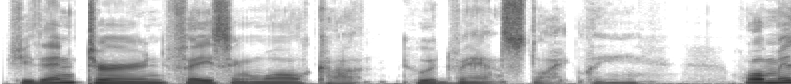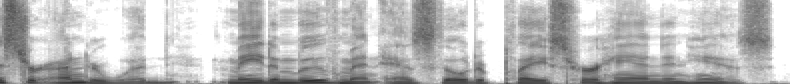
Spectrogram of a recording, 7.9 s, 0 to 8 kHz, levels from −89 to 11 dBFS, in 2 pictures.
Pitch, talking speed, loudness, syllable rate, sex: 135 Hz, 165 wpm, -18 LUFS, 4.9 syllables/s, male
